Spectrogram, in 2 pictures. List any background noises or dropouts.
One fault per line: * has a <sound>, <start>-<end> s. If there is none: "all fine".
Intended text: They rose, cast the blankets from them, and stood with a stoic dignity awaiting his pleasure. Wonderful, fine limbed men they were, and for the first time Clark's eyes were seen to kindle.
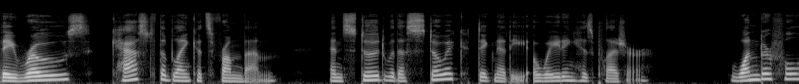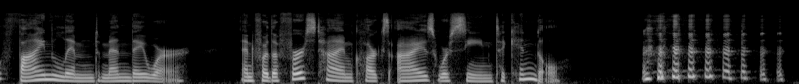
* has a laugh, 14.4-15.8 s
